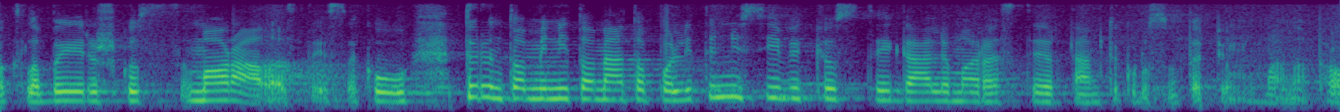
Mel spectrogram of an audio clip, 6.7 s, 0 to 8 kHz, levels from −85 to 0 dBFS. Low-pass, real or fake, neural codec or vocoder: 7.2 kHz; real; none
